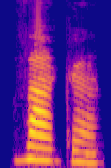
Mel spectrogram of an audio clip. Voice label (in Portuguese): "vaca", portugues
